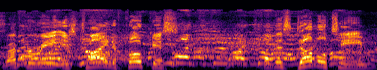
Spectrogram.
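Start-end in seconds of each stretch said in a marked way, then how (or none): none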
